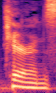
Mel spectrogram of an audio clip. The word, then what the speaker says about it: Cairns: We pronounce it Cairns, C-A-I-R-N-S.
